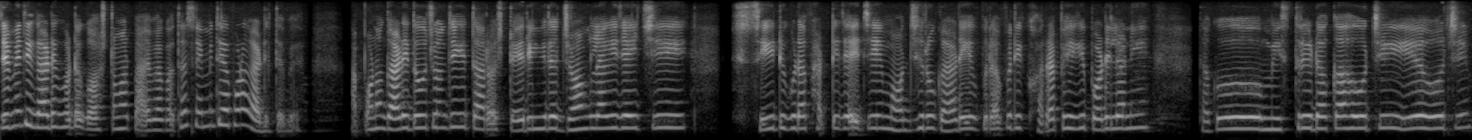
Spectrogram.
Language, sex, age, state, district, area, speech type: Odia, female, 30-45, Odisha, Bhadrak, rural, spontaneous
